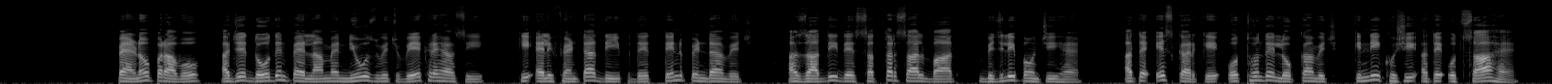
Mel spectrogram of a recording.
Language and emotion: Punjabi, neutral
